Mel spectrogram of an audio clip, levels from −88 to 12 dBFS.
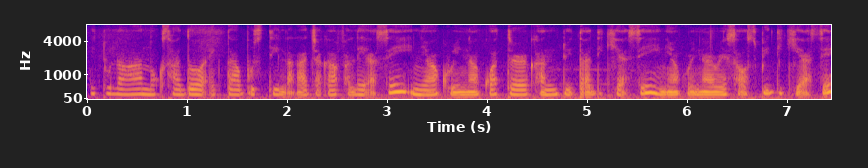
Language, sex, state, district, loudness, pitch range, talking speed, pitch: Nagamese, female, Nagaland, Kohima, -16 LUFS, 185-235 Hz, 155 wpm, 200 Hz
